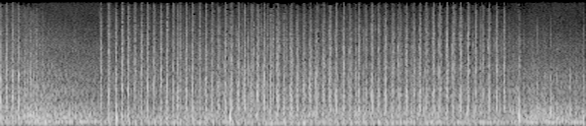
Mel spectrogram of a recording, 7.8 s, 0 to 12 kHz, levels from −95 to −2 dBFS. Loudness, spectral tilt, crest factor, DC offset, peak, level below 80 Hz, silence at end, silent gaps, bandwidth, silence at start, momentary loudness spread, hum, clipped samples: -22 LUFS; -5 dB/octave; 18 dB; under 0.1%; -4 dBFS; -36 dBFS; 0 s; none; 11.5 kHz; 0 s; 3 LU; none; under 0.1%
